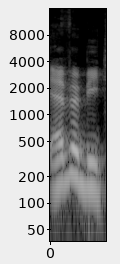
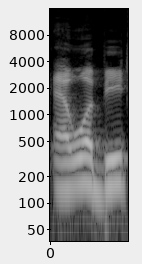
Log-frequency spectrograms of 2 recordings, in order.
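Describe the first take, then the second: First: The first word has a V sound. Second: The first word has a W sound. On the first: The speaker knows the place. The speaker calls it right. "pronouncing the W in, in, in Eva Beach as a V" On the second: The speaker has never been there. The speaker calls it wrong. "say Ewa Beach, it's like, okay, you haven't been there"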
